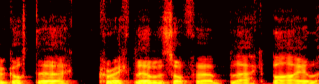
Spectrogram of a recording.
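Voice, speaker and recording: A man with a Swedish accent, medium in pitch, at a fairly slow pace against a quiet background. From Sweden. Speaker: caller. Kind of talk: casual chat. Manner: halting, many fillers.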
